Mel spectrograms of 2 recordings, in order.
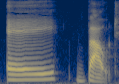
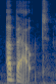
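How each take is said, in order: First: The word is split, first vowel said fully. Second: The word is said naturally, syllables run together. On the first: "Listen carefully. A bout. You say it like that" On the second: "The word is about"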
